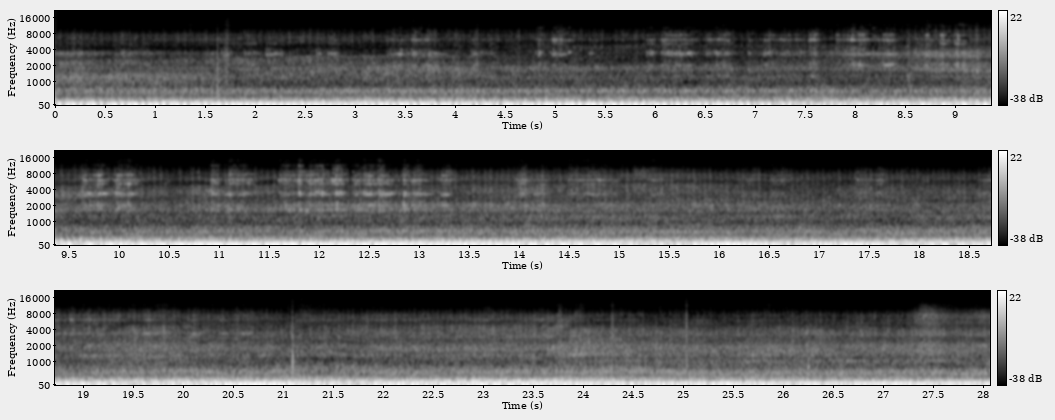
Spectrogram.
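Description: CSX freight train running past with a steady, loud low rumble of diesel locomotive engines and rolling cars, and faint high-pitched squeals coming and going from about six to fourteen seconds in.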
